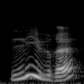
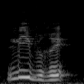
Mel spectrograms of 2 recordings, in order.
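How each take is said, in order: First: The final vowel is open, like è. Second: The final vowel is closed, like é. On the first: This is how some regions read it. "E T pour certains ce sera est" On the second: This is how other regions read it. "pour d'autres et"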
